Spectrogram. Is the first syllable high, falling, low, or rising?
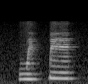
low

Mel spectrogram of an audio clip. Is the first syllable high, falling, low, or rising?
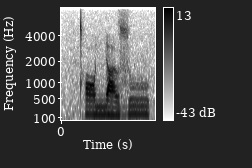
low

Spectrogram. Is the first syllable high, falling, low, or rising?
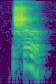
falling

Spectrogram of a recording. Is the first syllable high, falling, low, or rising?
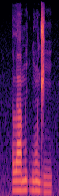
high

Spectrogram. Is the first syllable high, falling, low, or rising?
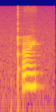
high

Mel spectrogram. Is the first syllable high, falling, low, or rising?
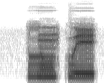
high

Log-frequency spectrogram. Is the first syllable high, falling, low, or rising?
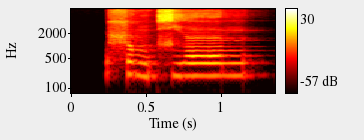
falling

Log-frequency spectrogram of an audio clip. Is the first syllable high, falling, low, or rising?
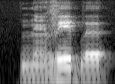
low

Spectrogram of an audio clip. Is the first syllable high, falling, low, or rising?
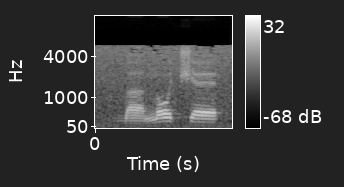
low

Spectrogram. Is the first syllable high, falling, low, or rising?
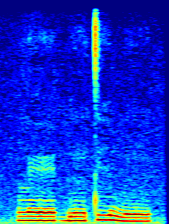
low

